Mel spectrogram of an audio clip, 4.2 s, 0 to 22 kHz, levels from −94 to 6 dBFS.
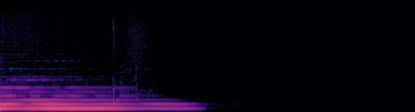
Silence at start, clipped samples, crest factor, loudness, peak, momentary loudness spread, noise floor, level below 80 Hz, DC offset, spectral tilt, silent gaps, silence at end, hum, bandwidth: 0 s; under 0.1%; 16 dB; -39 LUFS; -28 dBFS; 18 LU; under -90 dBFS; -80 dBFS; under 0.1%; -10 dB/octave; none; 2.15 s; none; 7.8 kHz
